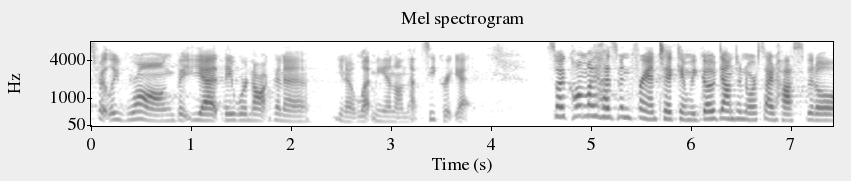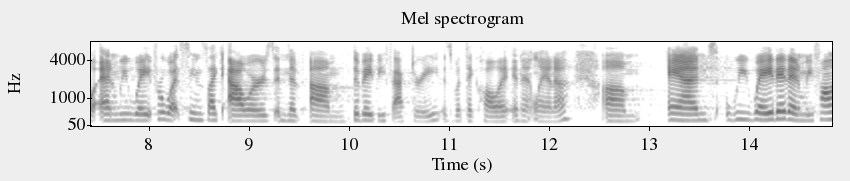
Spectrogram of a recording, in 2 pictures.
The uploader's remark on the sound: gives a lecture as part of Samford University's Campus Worship on 27 October 2016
